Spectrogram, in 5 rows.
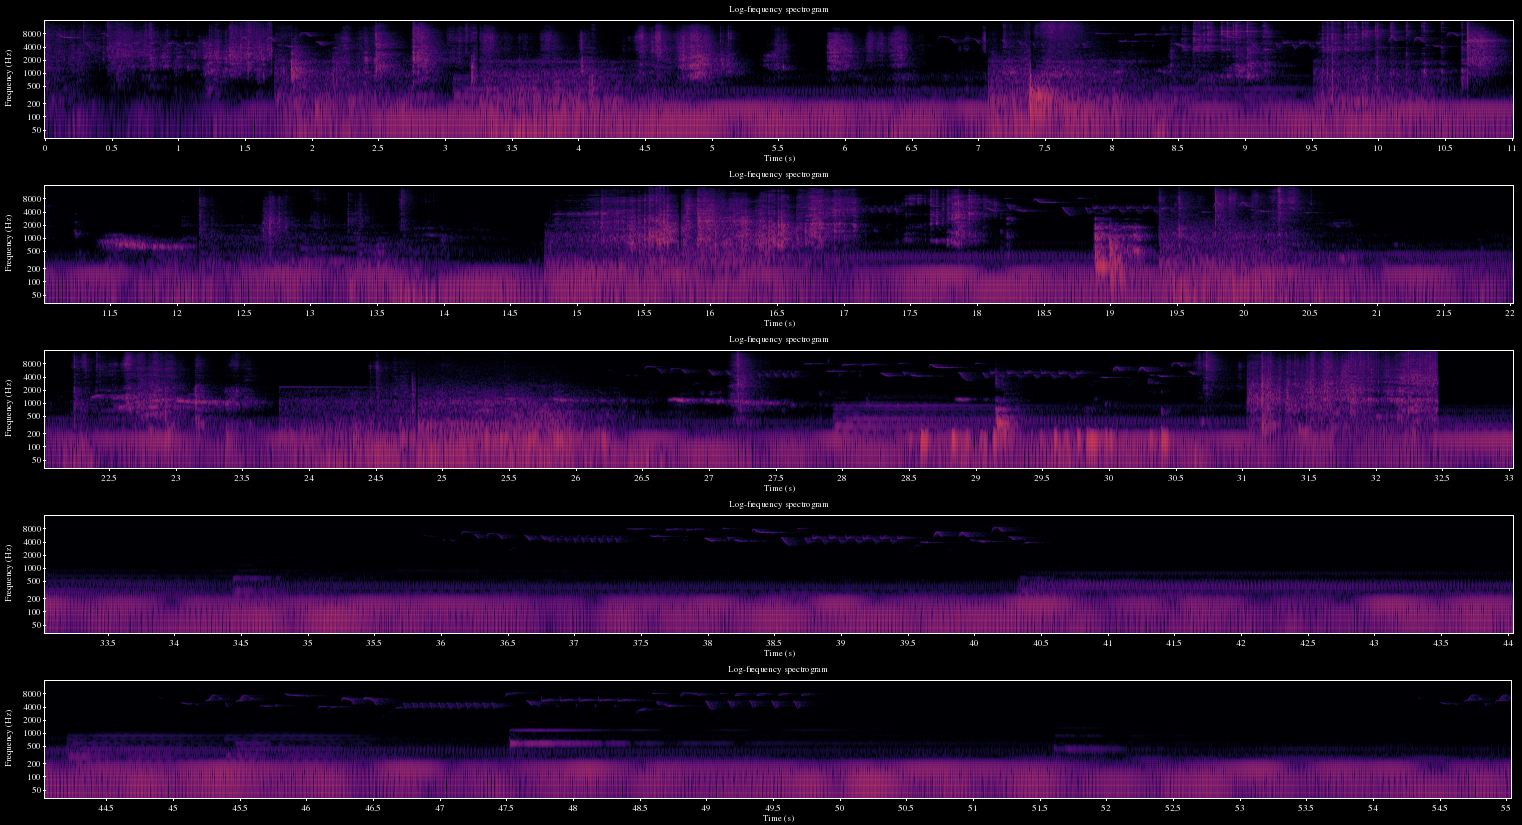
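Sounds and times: paper rustling and crinkling: 0:00.0 - 0:07.8, 0:14.8 - 0:18.3, 0:22.2 - 0:23.6, 0:30.4 - 0:32.5
soft background music: 0:00.0 - 0:55.0
bird-like chirps: 0:25.7 - 0:31.0.

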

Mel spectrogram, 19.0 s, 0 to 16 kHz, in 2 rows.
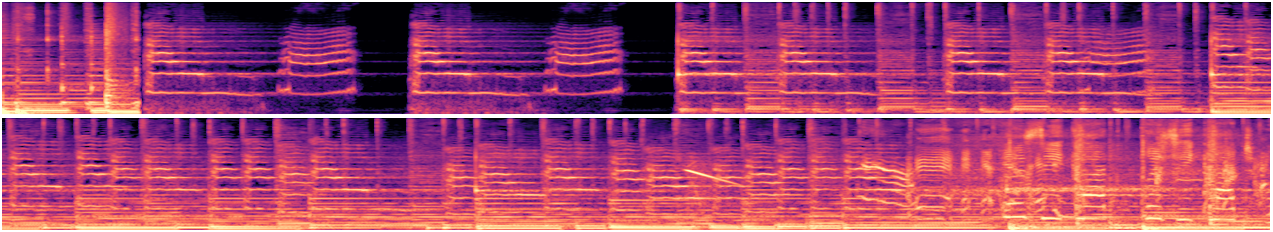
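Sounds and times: cartoon kitten meows: 0:01.1 - 0:08.7, 0:12.9 - 0:17.4
upbeat music: 0:14.2 - 0:19.0.

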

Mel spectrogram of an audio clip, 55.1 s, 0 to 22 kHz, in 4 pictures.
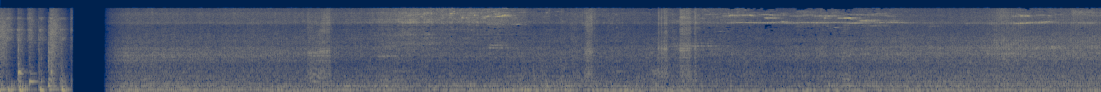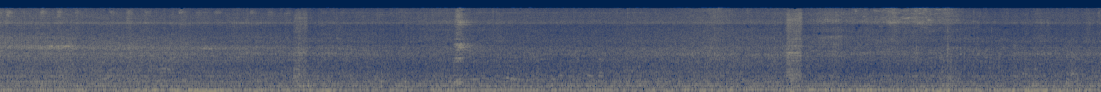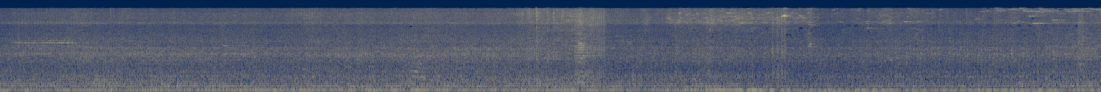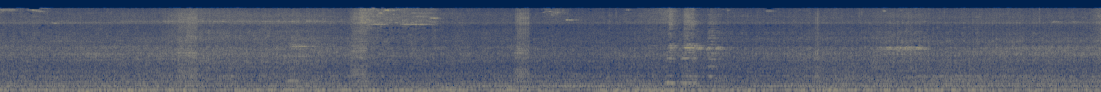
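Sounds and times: van engine and road drone: 0:00.0 - 0:55.0.

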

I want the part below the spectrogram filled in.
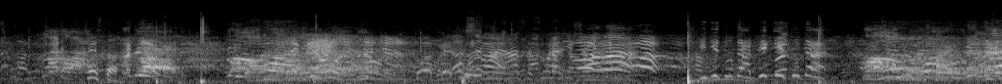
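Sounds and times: players shouting: 0:00.0 - 0:10.0
ball kick: 0:01.5 - 0:02.3, 0:06.8 - 0:07.1.

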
